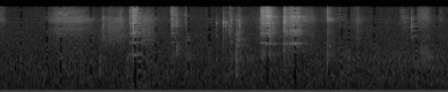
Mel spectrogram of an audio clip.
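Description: Faint scratching of a stylus on a writing tablet in a few short strokes, over a low steady hum.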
